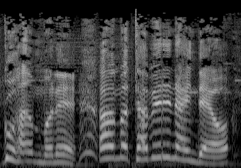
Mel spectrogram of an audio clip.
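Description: A man voicing a panicky young boy who breathlessly warns his friends, shouting in excitement. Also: sits high, fast talker, faint music behind. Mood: alarmed.

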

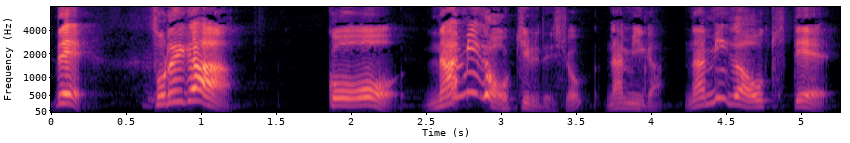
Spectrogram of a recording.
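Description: A man in his thirties with a fairly high, very animated voice, carrying a comic monologue in rough, casual speech. He laughs often, stumbles and corrects himself as he rambles. The recording is dry and close, with no room sound. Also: normal speed, no room sound.

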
